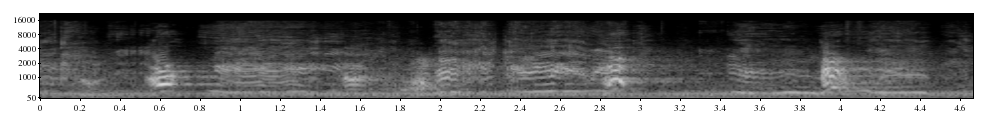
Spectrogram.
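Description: Cairn terrier making odd play vocalisations: wavering, whining grumbles broken by a few short, sharp yips.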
